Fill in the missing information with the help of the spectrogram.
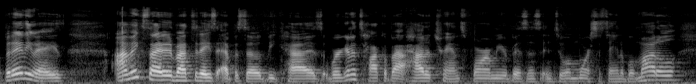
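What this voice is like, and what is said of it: Voice fading in and out. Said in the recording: “my voice is going in and out ... you hear my voice fading and coming back”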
